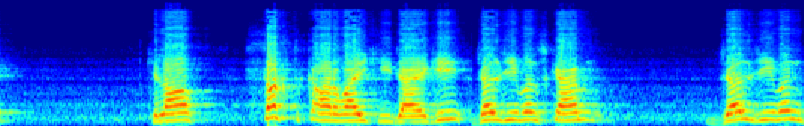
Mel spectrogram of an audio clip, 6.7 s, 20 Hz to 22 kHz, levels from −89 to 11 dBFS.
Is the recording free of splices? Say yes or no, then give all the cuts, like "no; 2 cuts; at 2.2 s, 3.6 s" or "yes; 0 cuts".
no; 1 cut; at 3.9 s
